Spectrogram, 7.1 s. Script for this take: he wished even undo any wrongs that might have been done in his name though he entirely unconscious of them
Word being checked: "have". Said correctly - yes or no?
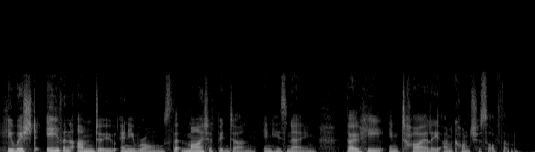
yes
